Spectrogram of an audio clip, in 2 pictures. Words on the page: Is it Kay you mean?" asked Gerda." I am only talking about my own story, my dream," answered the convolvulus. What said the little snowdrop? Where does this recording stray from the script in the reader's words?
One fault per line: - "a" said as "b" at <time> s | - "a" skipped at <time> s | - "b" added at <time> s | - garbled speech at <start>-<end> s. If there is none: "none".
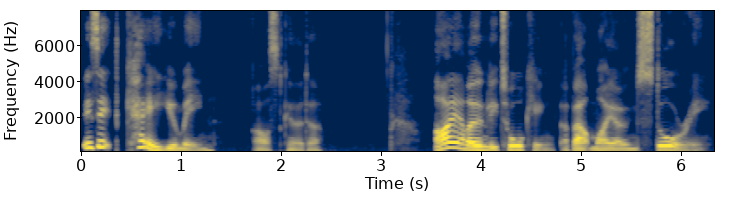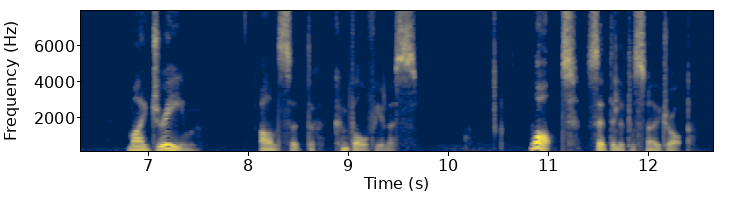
none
